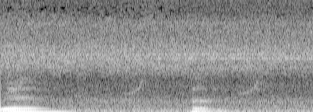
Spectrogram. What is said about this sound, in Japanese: あ今ここのセミはなんかあらゆるセミが鳴いてますけど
